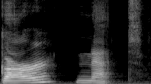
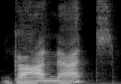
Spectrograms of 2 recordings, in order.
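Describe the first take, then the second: First: It is said in a neutral accent. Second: It is said in a Boston accent.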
